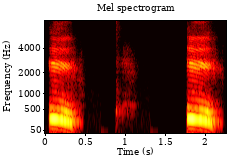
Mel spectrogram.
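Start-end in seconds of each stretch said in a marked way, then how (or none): 1.8-2.1 U with rounded lips; French U. Shown as a demonstration. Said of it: "we must pronounce that letter".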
